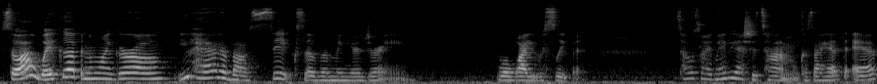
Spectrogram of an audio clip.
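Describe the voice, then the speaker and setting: Amid audible room echo, a woman with a fairly high pitch uses lively intonation and big swings in loudness. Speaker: vlogger. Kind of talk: personal storytelling. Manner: fast; animated.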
